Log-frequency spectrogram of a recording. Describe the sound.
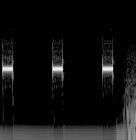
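Radio time-signal pips before the half-hour news on a Hong Kong station: three evenly spaced, steady mid-pitched beeps about a second apart, each short and clean.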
